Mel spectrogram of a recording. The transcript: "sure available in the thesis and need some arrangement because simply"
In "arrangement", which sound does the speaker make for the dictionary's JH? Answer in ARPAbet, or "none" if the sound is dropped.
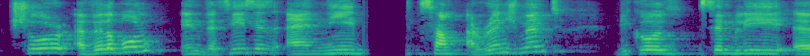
JH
